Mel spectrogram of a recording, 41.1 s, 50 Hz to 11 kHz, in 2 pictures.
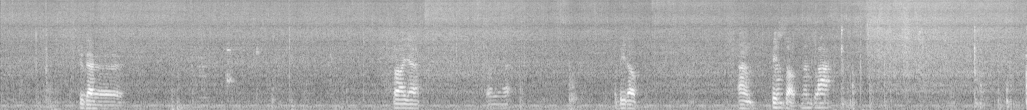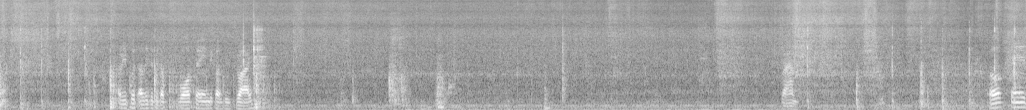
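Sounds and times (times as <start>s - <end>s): food sizzling in a wok: 0.0s - 41.0s.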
